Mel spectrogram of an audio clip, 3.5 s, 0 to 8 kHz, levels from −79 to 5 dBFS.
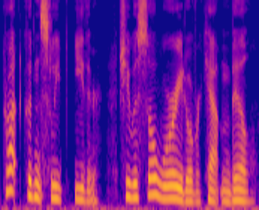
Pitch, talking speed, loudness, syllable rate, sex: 170 Hz, 190 wpm, -16 LUFS, 4.5 syllables/s, female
